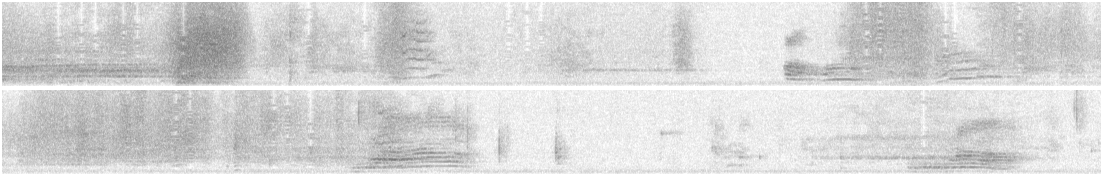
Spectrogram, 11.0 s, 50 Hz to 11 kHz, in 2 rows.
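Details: Female kitten Amber, starving at bedtime feeding indoors, in a kennel with mother Gamora and four littermates born April 14; several scattered short meows, a few quavering, between louder rustles and bumps.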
